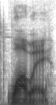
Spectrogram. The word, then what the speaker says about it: wuwei: okay in all seriousness the proper way to pronounce that is Hu Hua huave there a wuwei okay so it's actually closer to to wahi than I thought wuwei gotcha yeah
